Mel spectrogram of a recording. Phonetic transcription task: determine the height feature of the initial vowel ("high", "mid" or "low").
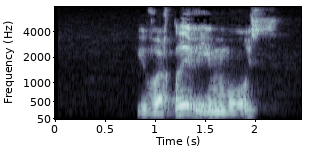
high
